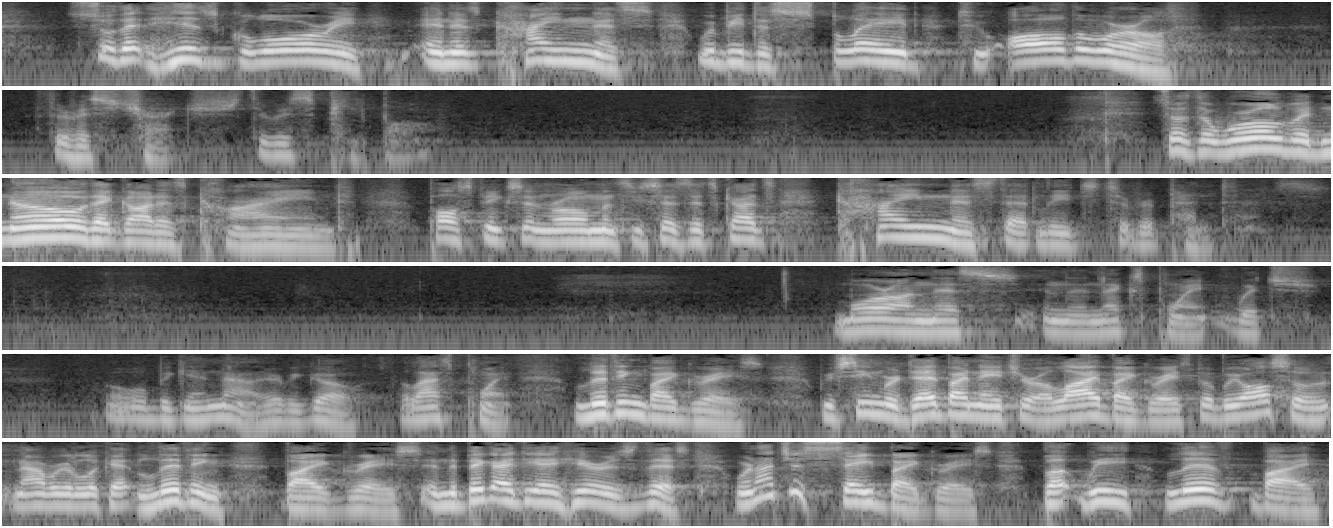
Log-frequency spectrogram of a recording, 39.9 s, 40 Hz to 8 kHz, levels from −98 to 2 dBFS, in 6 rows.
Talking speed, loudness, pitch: 155 wpm, -19 LUFS, 140 Hz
